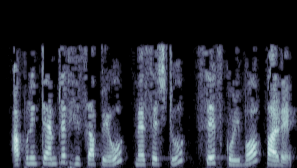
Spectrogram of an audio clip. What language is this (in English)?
Assamese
